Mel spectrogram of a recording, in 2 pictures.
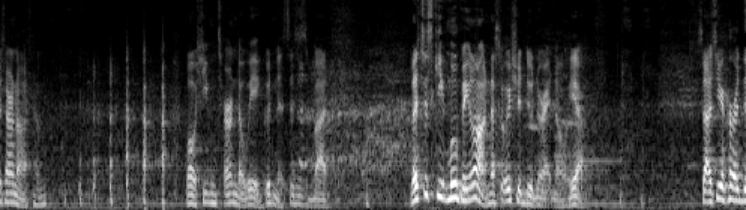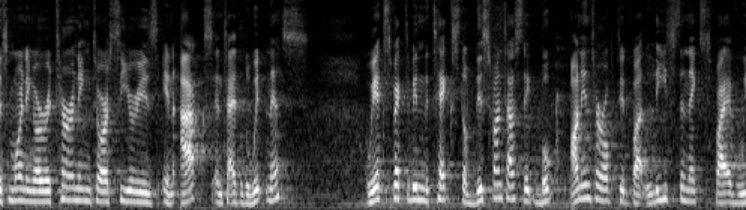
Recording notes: Message preached at Grace Family Church, Caymanas Estate, Jamaica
